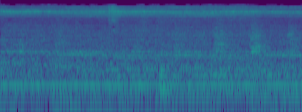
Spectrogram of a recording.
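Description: A steady low hum, with a few faint light clicks and scuffs as dogs move about on a sofa.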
